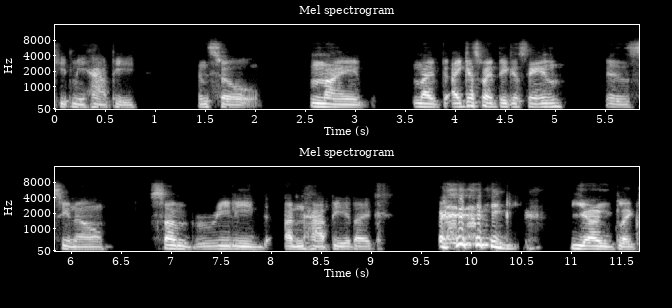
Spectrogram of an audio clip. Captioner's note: laughs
